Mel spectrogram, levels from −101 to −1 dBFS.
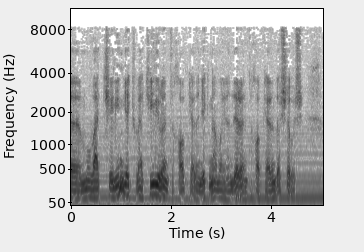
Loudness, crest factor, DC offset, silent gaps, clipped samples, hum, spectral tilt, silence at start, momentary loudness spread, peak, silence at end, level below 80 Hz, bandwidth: -24 LUFS; 16 dB; under 0.1%; none; under 0.1%; 50 Hz at -35 dBFS; -6 dB/octave; 0 s; 9 LU; -6 dBFS; 0 s; -46 dBFS; 8.6 kHz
